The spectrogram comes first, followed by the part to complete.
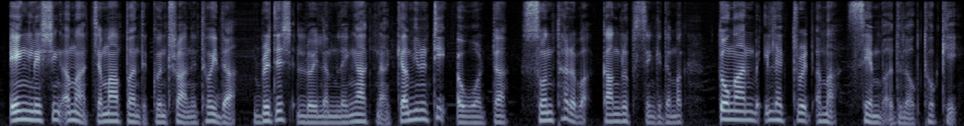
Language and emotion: Manipuri, neutral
